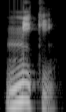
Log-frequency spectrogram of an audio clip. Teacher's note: es posible pronunciarla no aspirada, sino como una K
